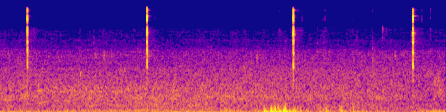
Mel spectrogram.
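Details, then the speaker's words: Bicycle seatpost, recorded while riding: four sharp dry creaks or ticks about every second and a half as the post flexes under load; caused by dirt and dust in the seat tube, fixed by cleaning. "Bu sese benziyor arkadaşlar çıtırtı sesi Tıkırtı sesi bu"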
